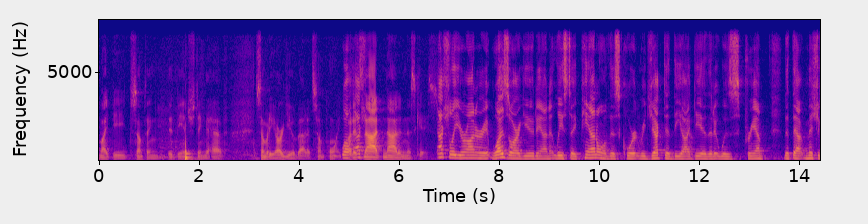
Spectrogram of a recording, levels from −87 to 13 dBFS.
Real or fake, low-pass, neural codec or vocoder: real; 7.2 kHz; none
